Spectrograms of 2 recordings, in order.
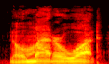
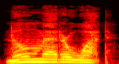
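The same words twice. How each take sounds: First: Said in the usual way. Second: Put-on higher, louder child's echo; young boy. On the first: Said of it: "the man said". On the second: A narrator's reading. Boy promising his father not to let go. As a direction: repeat it like a solemn promise from a small boy. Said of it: "the boy said".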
